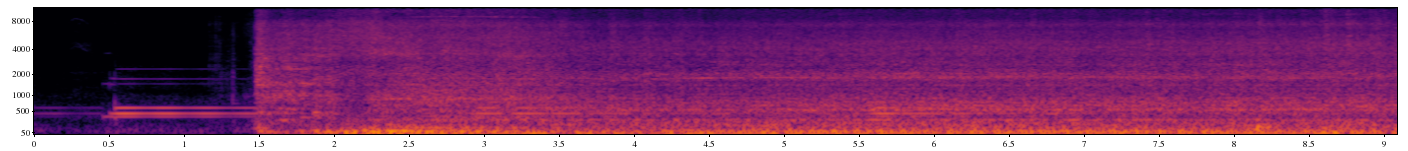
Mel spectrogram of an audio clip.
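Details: 2003 BMW 745Li E66 after spark plug and ignition coil replacement and a new battery; cranks, catches, then stumbles at idle; camshaft sensor codes and misfire fuel cutoff on cylinders 8,3,7,6,4; owner suspects camshaft position sensors; misfire.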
